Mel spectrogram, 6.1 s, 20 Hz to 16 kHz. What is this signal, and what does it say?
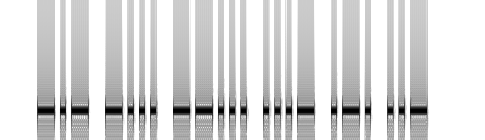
Morse code, heard as a keyed tone, about 17 wpm, 700 Hz. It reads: KB7VRU
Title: USA Call Signs - 6 Characters - Repeated 2x - 17wpm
